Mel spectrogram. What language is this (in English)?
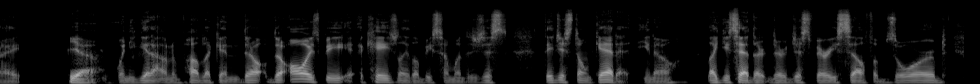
English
